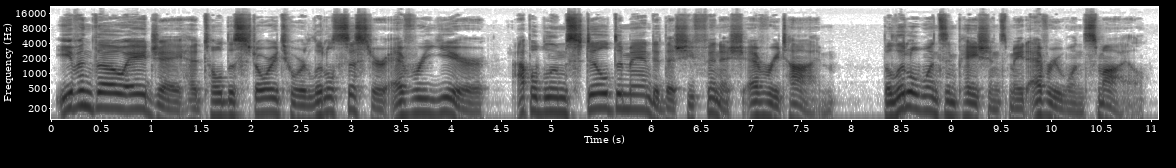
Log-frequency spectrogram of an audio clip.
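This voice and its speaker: A man's voice: mid-range voice, big pitch swings, normal speed. A man reading a story aloud as narrator, in a scripted storybook style.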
